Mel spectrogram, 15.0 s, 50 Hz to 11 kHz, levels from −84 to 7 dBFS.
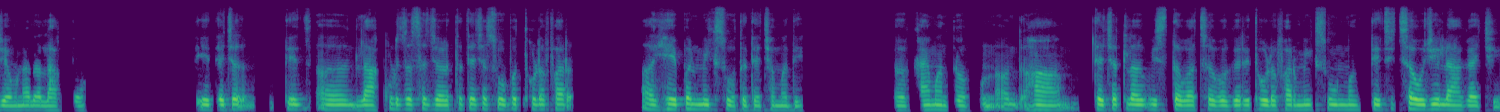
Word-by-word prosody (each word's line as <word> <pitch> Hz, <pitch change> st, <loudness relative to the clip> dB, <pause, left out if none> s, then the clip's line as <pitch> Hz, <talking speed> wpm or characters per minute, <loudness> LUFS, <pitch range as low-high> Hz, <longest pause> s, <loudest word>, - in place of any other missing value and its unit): जेवणाला 125 Hz, 0 st, +1 dB
लागतो. 120 Hz, 0 st, -7 dB, 1.1 s
ते 140 Hz, -, +3 dB
त्याच्या 140 Hz, +1 st, +3 dB, 0.5 s
तेच 145 Hz, +1 st, 0 dB
अ, -, -, -6 dB, 0.4 s
लाकूड 135 Hz, +2 st, 0 dB
जसं 145 Hz, +1 st, +1 dB
जळतं 135 Hz, +1 st, +1 dB
त्याच्यासोबत 145 Hz, 0 st, +1 dB
थोडंफार 145 Hz, 0 st, -1 dB, 0.7 s
अ, 150 Hz, -, 0 dB
हे 145 Hz, 0 st, +4 dB
पण 150 Hz, -2 st, +3 dB
मिक्स 140 Hz, 0 st, 0 dB
होतं 130 Hz, 0 st, 0 dB
त्याच्यामध्ये 125 Hz, -1 st, -3 dB, 1.0 s
अ, 125 Hz, -, +1 dB, 0.2 s
काय 135 Hz, 0 st, +1 dB
म्हणतो, 130 Hz, -1 st, -1 dB, 0.2 s
अ, 235 Hz, -, -4 dB
हां, 130 Hz, -1 st, 0 dB, 0.3 s
त्याच्यातलं 140 Hz, 0 st, +4 dB
विस्तवाचं 135 Hz, -1 st, +1 dB
वगैरे 130 Hz, +1 st, +2 dB
थोडंफार 135 Hz, 0 st, +2 dB
मिक्स 135 Hz, +1 st, -1 dB
होऊन 135 Hz, -1 st, +2 dB
मग 135 Hz, 0 st, -1 dB
त्याची 145 Hz, +2 st, 0 dB
चव 145 Hz, -3 st, +8 dB
जी 145 Hz, 0 st, +4 dB
लागायची. 130 Hz, -, 0 dB
135 Hz, 130 wpm, -23 LUFS, 130-145 Hz, 1.1 s, चव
